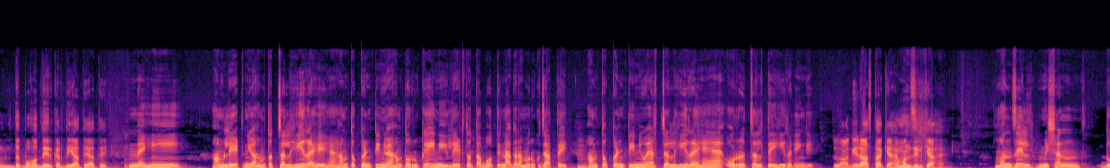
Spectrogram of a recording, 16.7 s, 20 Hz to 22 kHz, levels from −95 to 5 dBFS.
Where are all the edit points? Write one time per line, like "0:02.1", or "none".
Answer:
none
